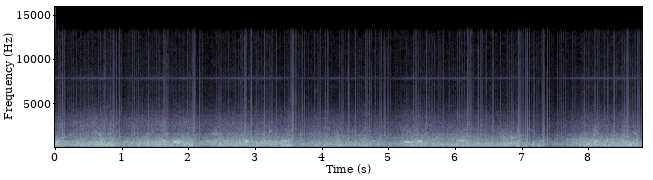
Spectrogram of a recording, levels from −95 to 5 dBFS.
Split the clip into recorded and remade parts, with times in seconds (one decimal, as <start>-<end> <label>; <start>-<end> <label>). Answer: 0.0-7.0 remade; 7.0-8.0 recorded; 8.0-8.8 remade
